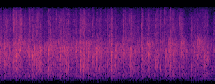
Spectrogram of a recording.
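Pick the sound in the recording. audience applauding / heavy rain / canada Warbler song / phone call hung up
audience applauding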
